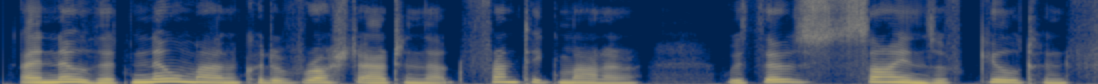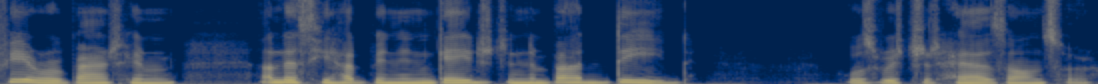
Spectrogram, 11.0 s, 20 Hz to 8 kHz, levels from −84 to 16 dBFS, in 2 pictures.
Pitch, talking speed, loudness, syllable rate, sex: 205 Hz, 190 wpm, -17 LUFS, 4.9 syllables/s, female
